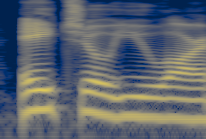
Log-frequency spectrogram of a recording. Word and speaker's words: hour: on the sound because the word hour starts with a vowel sound ah ah ah so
